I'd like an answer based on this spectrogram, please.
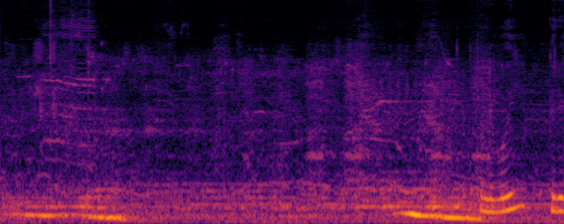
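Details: Lions exchange deep, moaning roars back and forth in a roll-call at a wildlife park, playful after waking, on a sunny day, while a woman talks nearby.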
